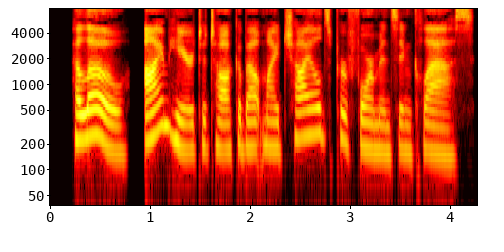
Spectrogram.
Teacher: Stress performance. So, it's clear what you're discussing.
